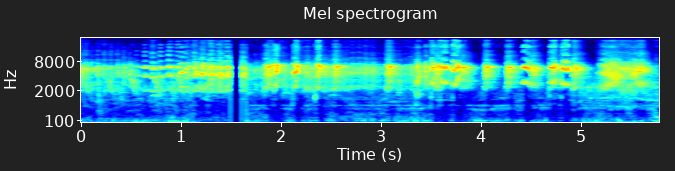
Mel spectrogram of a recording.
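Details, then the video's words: A breeding pair of lovebirds chattering continuously: dense, high, buzzy twittering with fast rattling runs and sharp squeaks, briefly cut by a short gap. "Breeder Lovebirds❤"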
